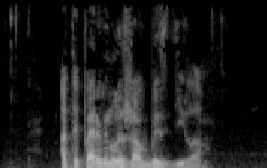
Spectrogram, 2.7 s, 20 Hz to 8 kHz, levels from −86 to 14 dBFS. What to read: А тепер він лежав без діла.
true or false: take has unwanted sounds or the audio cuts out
false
